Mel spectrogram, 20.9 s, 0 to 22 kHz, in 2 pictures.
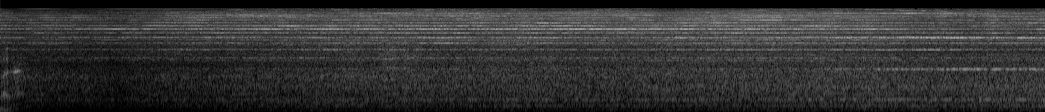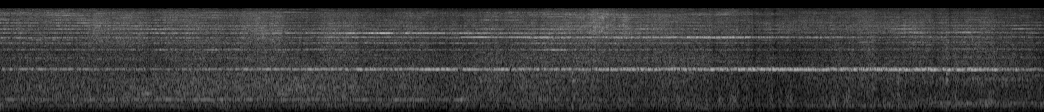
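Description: A DB class 110 electric locomotive and its train of Silberling coaches rolling slowly past on curved track, growing louder as it nears, with a steady high wheel squeal setting in about eight seconds in.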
